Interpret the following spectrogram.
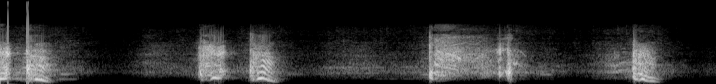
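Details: Acted scene of an adult man with a cough lasting over 3 weeks, suspected pulmonary tuberculosis: repeated harsh, rough coughs in several bouts in a small room; persistent chronic cough.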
